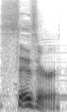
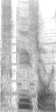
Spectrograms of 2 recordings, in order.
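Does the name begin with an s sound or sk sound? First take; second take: s sound; sk sound. First: The name begins with a plain s sound. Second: The name begins with an sk sound. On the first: This is how other people say it. "others say it Scissor" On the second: This is how the speaker has always said it. "I say it like Skizor, that's how I've always said it"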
